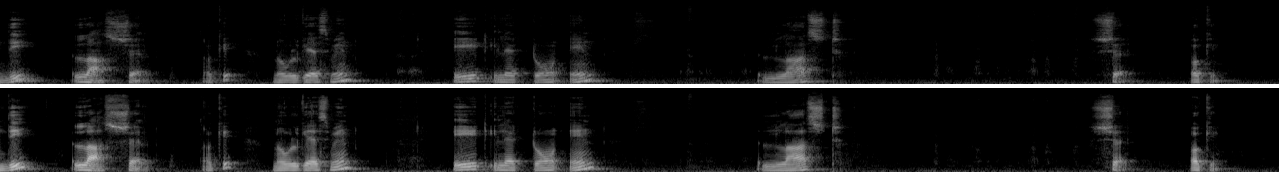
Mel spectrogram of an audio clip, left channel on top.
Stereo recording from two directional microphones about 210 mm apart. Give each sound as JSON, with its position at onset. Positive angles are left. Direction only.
{"t": 0.7, "sound": "speech", "side_deg": -50}
{"t": 4.5, "sound": "speech", "side_deg": -45}
{"t": 7.6, "sound": "speech", "side_deg": -45}
{"t": 10.9, "sound": "speech", "side_deg": -45}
